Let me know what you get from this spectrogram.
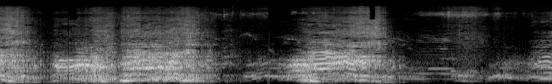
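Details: Male lion roaring, from a scene of males pushing their two-year-old sons away; two long, loud moaning roars, each about two seconds, separated by a brief dip, with a fainter grunt trailing at the end.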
